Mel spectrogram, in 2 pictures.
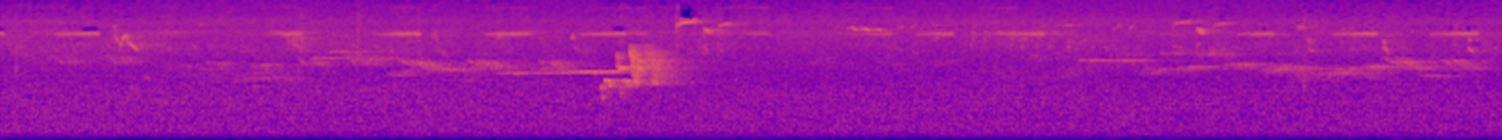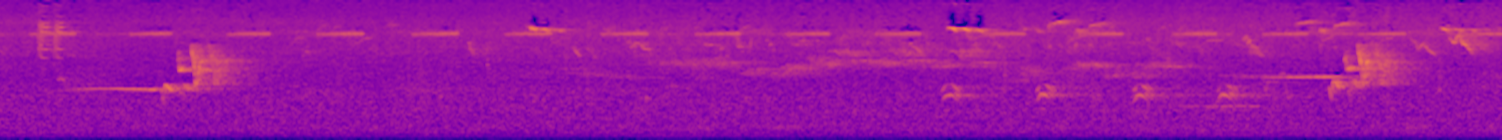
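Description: Birds singing: one loud song three times, about ten seconds apart, each a held whistle ending in a quick rising flourish, with softer twittering between. Under it, a short high note pulses steadily about one and a half times a second over a constant hiss.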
